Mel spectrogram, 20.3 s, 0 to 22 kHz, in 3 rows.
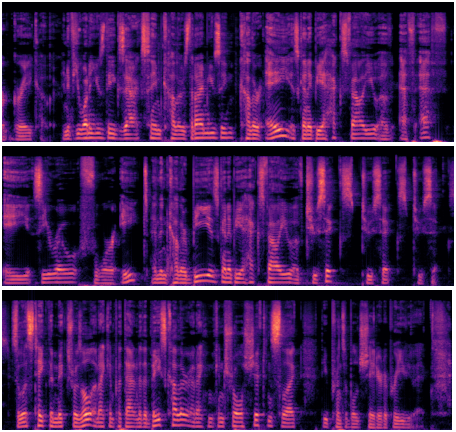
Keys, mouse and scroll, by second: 0.9 v, 1.9-2.3 shift+middle drag, 2.0-2.9 shift+scroll up 1, 2.5 middle click, 2.9 scroll down 1, 3.1 middle click, 3.5-4.7 middle drag, 3.8 click, 4.7 click, 9.0-10.5 middle drag, 9.4 click, 10.4 drag, 13.1 scroll down 2, 13.3 middle drag, 13.6 click, 14.3-15.3 drag, 15.5 middle click, 16.9 ctrl+shift+click, 17.4 click, 18.9-19.7 scroll down 1, 19.7-20.3 scroll up 1.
